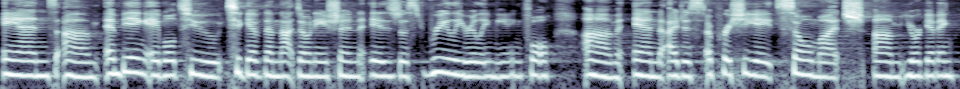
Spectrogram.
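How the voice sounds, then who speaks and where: A woman gives an informal thank-you address to a congregation as a church speaker, earnest and halting in her delivery. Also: mid-range voice, level tone. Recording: echoey hall with long reverb.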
